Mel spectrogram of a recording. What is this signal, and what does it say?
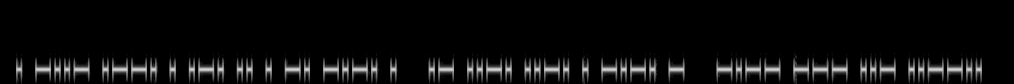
Morse code, heard as a keyed tone, about 25 wpm, 700 Hz. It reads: EXPERIENCE AFFECT YOU?
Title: Sentences from Top 1000 Words - Review Part 6 - 25wpm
